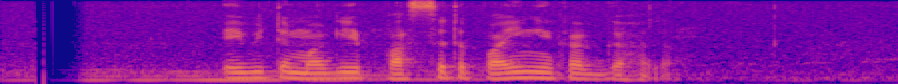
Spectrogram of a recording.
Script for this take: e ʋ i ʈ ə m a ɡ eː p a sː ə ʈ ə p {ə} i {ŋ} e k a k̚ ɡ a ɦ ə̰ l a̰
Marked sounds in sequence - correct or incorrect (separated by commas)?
incorrect, correct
